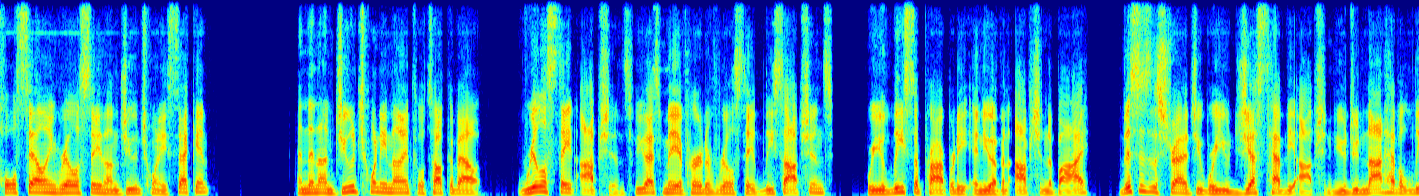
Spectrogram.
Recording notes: This was a live class recorded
